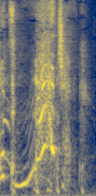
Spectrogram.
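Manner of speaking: very high and slow, drawn out; awed gush. Retold or imitated. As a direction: stretch it out in wonder. Retelling his awe at food.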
